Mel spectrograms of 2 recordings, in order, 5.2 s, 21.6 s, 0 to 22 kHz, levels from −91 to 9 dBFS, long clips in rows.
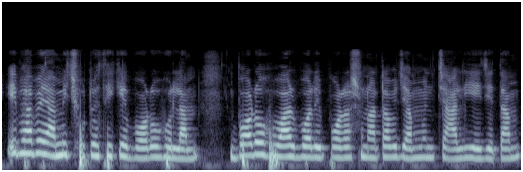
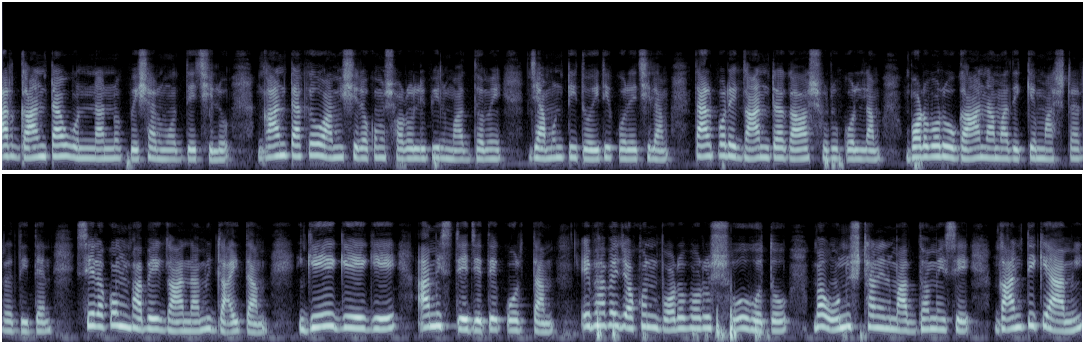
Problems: none marked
